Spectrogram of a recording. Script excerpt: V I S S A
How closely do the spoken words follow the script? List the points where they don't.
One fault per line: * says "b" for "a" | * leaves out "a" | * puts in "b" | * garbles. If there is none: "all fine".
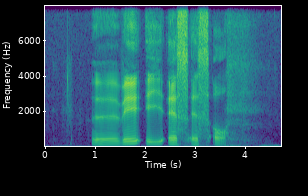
all fine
